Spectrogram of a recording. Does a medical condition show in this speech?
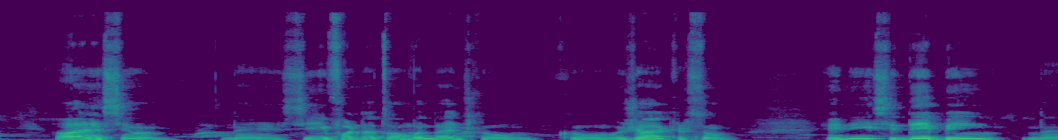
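Yes: amyotrophic lateral sclerosis.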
